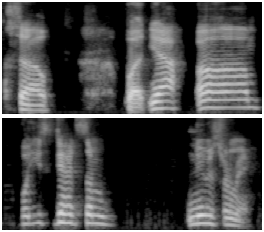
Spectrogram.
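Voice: medium pitch, animated, slow pace. A podcast co-host chatting casually and conversationally about fandom news, often putting questions to a partner.

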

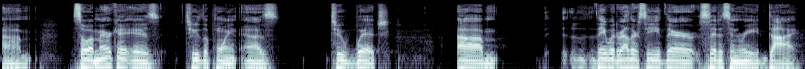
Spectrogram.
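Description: Brief: male host, rambling indignant rant, low and mellow voice. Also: very slow, long pauses. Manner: rambling, indignant, many fillers. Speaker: show host. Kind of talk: ranting casual chat.

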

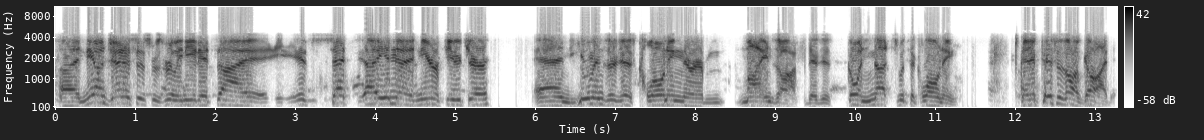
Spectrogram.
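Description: A man's voice: fairly high pitch, animated, measured pace, sharp tone, low-quality recording. A man in casual podcast chat, talking in a rambling, self-deprecating way with many fillers and restarts. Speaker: podcast co-host.

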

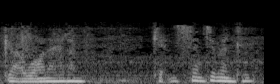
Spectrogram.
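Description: A woman's voice: low voice, little pitch movement, moderate pace, natural voice. An actress playing a feisty, teasing woman, companion to a spy in a 1970s radio drama. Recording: dull, noisy old radio recording.

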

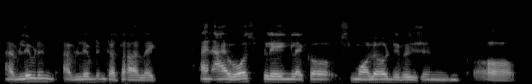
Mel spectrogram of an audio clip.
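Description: A young man from India speaks earnestly in a casual podcast chat, often circling back and repeating words while he explains. His voice sits at an ordinary middle pitch. The recording is dry and a little dull. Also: fairly even intonation, moderate pace, a little mellow, no room sound. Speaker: guest footballer.

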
